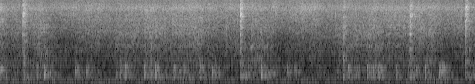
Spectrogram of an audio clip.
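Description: Boiled potatoes frying in onion-tomato masala in a kadhai, sizzling steadily while a spatula stirs and scrapes through them. The spatula knocks against the pan with several sharp clicks.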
